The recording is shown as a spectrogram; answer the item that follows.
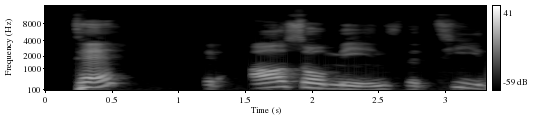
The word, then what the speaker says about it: te: Te, te.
